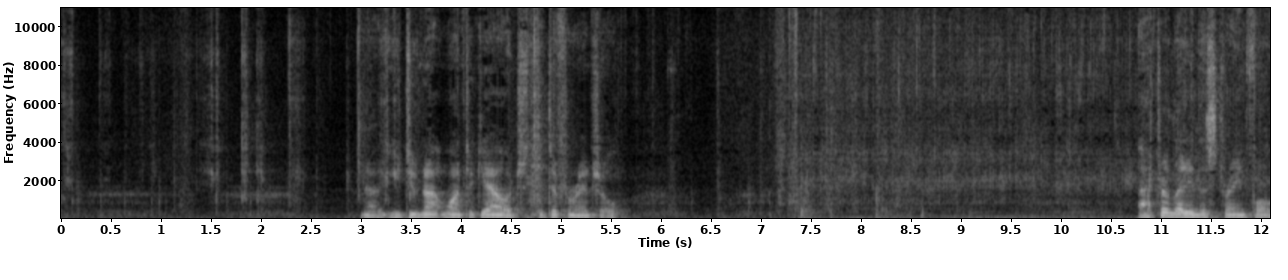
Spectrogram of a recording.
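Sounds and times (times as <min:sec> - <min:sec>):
oil trickling: 0:07.2 - 0:12.0.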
